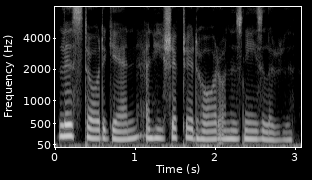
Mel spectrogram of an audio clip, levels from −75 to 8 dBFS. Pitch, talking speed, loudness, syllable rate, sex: 185 Hz, 235 wpm, -19 LUFS, 5.7 syllables/s, female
